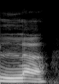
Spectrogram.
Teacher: ल आप उच्चारण करके देखो, ल जो है वो ऊपर मूर्धा के पास जो है वो टच करती है, और दोनों हवा जो है वो आजू बाजू से बाहर निकल जाती है। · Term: पार्श्विक वर्ण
